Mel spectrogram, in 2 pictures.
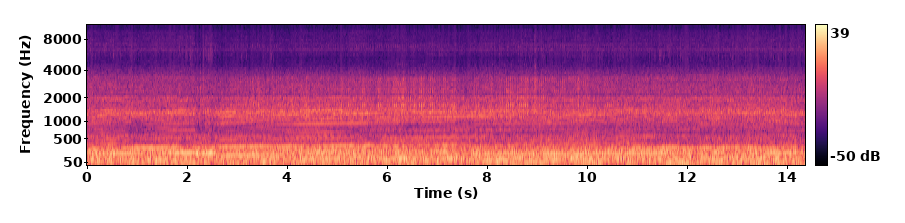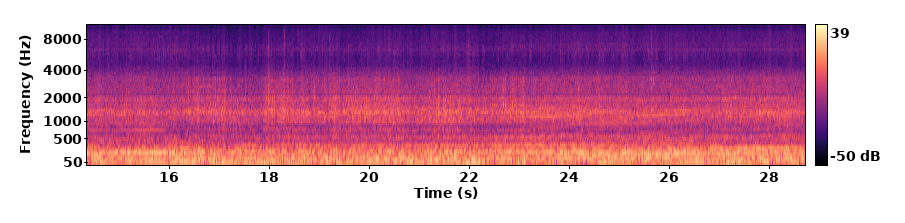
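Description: Race-prepared four-cylinder hatchback engine running hard, heard from inside the stripped cabin, with road and wind noise. The revs rise and fall a few times, with a pitch drop a little over two seconds in and another change about halfway through.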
